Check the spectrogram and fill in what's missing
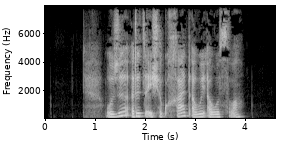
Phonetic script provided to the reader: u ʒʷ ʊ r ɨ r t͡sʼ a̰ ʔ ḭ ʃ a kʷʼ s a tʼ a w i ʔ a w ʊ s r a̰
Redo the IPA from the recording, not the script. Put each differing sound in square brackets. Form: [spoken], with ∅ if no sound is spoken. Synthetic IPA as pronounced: u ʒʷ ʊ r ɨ [∅] t͡sʼ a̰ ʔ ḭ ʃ a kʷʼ [χ] a tʼ a w i ʔ a w ʊ s [l] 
